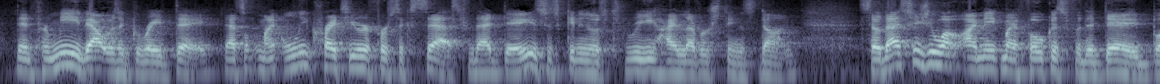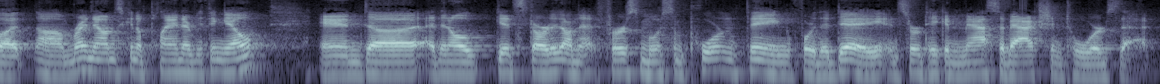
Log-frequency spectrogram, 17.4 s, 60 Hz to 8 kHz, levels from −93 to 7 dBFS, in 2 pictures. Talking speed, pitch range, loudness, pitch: 240 wpm, 110-135 Hz, -22 LUFS, 120 Hz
